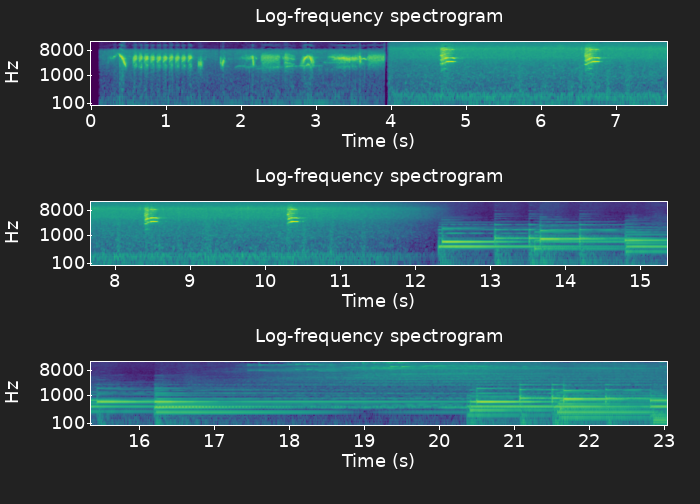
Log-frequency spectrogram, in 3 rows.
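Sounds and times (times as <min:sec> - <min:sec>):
songbird trilling calls: 0:00.2 - 0:03.9, 0:04.6 - 0:05.0, 0:06.4 - 0:07.0, 0:08.3 - 0:08.8, 0:10.0 - 0:10.7
steady hiss: 0:04.0 - 0:12.3, 0:17.2 - 0:23.0
nestling short sharp calls: 0:04.6 - 0:05.0, 0:06.4 - 0:07.0, 0:08.3 - 0:08.8, 0:09.6 - 0:10.8.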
